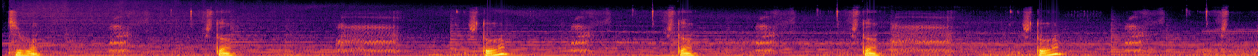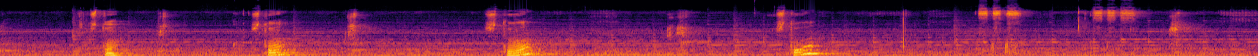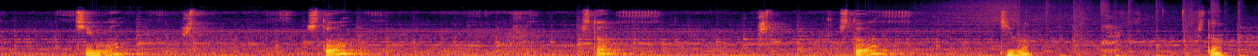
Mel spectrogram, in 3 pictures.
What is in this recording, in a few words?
A talking cat, Colloquial, Chillout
